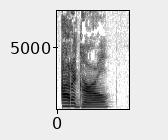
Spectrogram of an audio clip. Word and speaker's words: atta girl: atta girl, atta boy, a t t a g i r l, a t a girl. 예. That's a girl. 이 얘기가 좀 축약된 발음 버전이라고 생각하시면 이해하기 쉬우실 것 같아요.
